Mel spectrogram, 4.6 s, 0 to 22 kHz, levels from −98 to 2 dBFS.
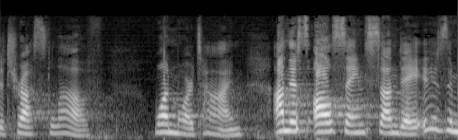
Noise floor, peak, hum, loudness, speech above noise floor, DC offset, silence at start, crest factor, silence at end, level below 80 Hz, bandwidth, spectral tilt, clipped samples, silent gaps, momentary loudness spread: -54 dBFS; -4 dBFS; none; -18 LUFS; 35 dB; under 0.1%; 0 s; 16 dB; 0 s; -60 dBFS; 14 kHz; -4 dB/octave; under 0.1%; none; 16 LU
